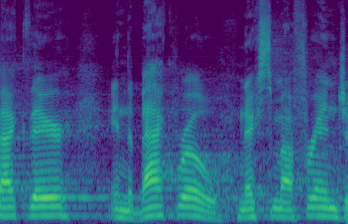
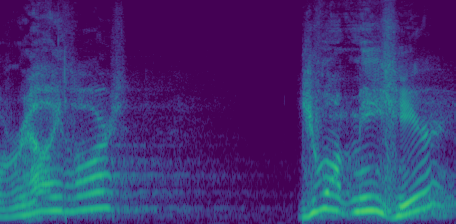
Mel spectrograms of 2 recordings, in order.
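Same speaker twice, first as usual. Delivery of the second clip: amazed disbelief; 8 semitones higher, slower than usual. Pretend. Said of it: "we're gonna go".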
